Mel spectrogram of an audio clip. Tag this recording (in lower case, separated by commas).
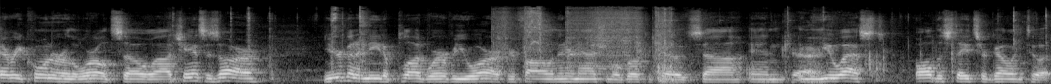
speech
